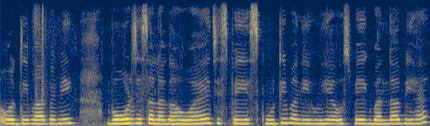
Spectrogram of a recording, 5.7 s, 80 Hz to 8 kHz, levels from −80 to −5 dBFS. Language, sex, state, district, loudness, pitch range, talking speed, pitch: Hindi, female, Uttar Pradesh, Lalitpur, -16 LUFS, 245-265 Hz, 210 wpm, 250 Hz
